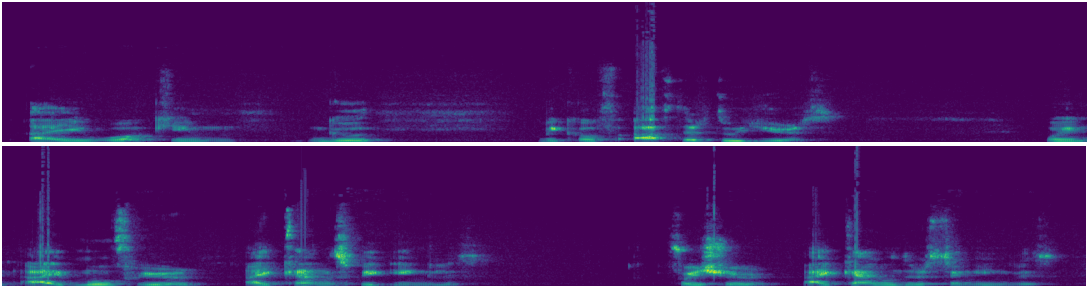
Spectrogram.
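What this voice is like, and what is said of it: Strong non-native English accent. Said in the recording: “My accent is fuck. My my pronunciation is fuck.”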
